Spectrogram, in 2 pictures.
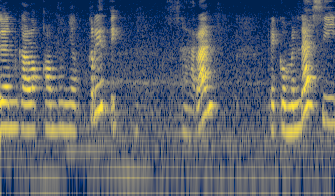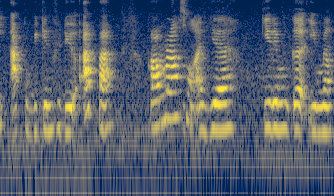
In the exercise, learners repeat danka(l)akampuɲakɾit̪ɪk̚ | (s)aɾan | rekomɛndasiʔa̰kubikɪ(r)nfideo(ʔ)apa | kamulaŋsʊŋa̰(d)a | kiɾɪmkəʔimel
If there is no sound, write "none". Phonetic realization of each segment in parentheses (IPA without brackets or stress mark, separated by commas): l, s, none, ʔ, d͡ʒ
